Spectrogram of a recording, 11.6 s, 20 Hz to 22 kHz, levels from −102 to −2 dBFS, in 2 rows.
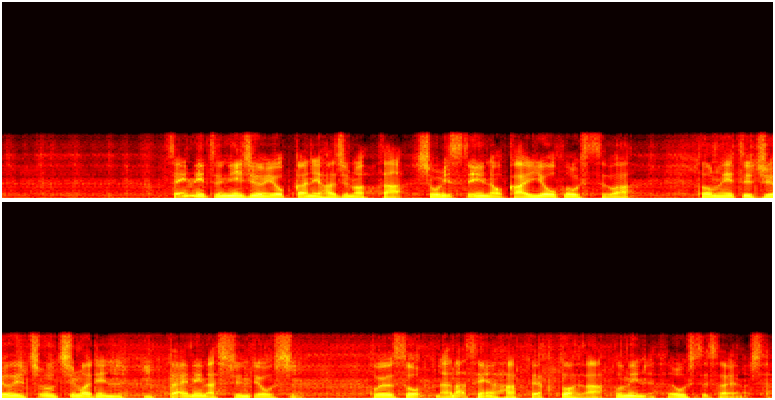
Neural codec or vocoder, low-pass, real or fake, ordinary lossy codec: autoencoder, 22.05 kHz, a latent of 192 numbers a frame, VITS, trained on many speakers; 7.2 kHz; fake; none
